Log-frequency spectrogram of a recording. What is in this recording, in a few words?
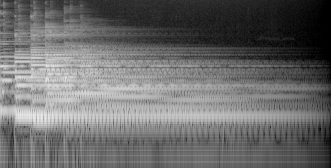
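guzheng; Spectrasonics; Heart of Asia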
